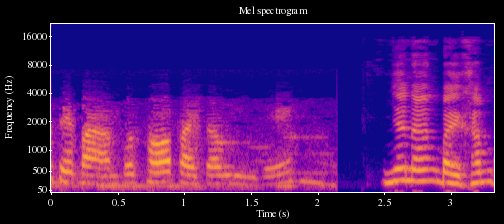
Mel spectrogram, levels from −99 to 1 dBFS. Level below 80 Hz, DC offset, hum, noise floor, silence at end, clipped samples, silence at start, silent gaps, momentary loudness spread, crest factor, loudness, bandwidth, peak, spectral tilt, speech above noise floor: -64 dBFS; under 0.1%; none; -45 dBFS; 0 s; under 0.1%; 0 s; none; 15 LU; 18 dB; -22 LUFS; 15.5 kHz; -6 dBFS; -5.5 dB/octave; 23 dB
